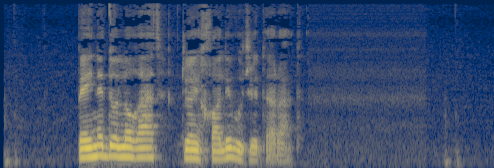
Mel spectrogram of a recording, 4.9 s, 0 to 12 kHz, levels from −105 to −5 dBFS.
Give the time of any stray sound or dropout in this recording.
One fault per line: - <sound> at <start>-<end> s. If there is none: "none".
none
